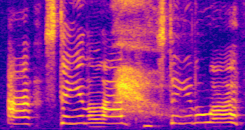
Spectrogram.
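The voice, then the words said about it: Singing in high falsetto. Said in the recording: “falsetto is the focus here”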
